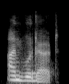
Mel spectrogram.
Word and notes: unwooded: Indian

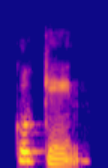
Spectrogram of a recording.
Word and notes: cocaine: Indian

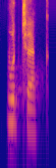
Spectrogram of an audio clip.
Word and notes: woodchuck: Indian

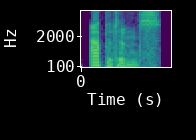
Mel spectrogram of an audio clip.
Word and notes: appetence: British English

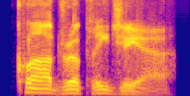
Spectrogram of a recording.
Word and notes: Quadriplegia: British English

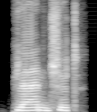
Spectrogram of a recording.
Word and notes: planchet: Indian

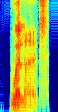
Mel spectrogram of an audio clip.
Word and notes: willet: British English

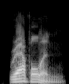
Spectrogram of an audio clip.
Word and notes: ravelin: American English

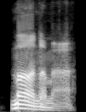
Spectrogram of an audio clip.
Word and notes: monomer: British English

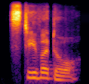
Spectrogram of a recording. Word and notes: stevedore: Indian

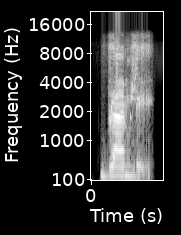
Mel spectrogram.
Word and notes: Bramley: Indian

